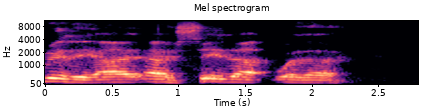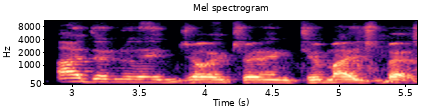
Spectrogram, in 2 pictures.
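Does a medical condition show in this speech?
Yes: motor neurone disease; twitching.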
